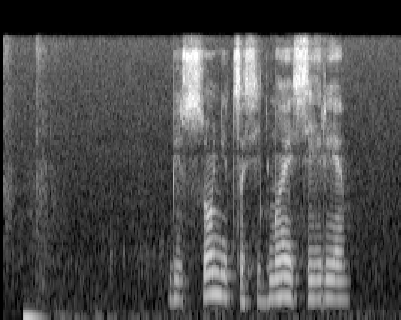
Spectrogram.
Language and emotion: Russian, neutral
